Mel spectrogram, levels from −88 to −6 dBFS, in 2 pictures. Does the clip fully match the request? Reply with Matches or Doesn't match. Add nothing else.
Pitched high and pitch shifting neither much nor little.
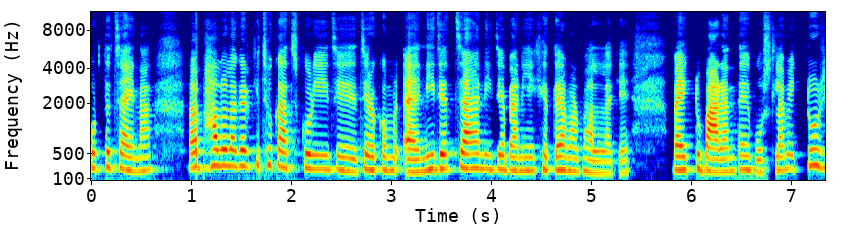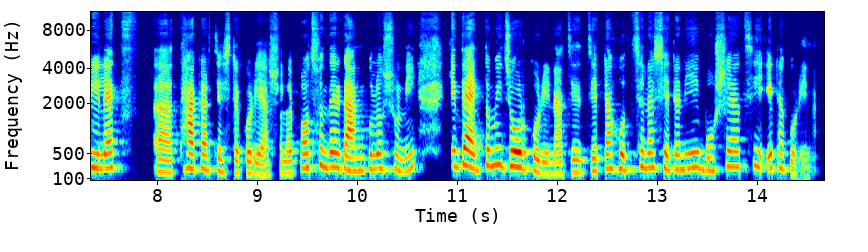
Matches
